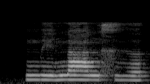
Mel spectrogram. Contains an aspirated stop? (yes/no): no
